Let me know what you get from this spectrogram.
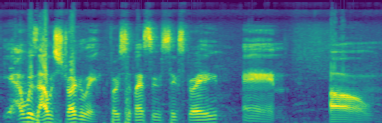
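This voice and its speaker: A man's voice: low-pitched, big pitch swings, measured pace, gravelly. A young man from a Trinidadian and Dominican family, chatting casually and reflectively with friends and laughing easily. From Trinidadian and Dominican family, grew up in South Florida. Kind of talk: casual podcast chat.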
